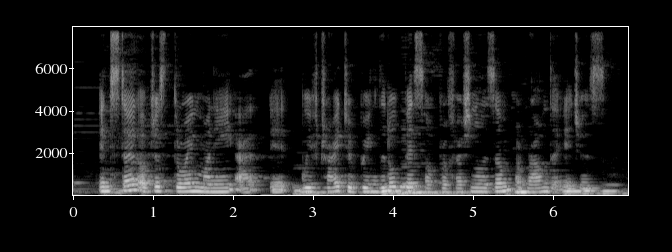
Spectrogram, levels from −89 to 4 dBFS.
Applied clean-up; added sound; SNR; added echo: classical method WPE with log-MMSE.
